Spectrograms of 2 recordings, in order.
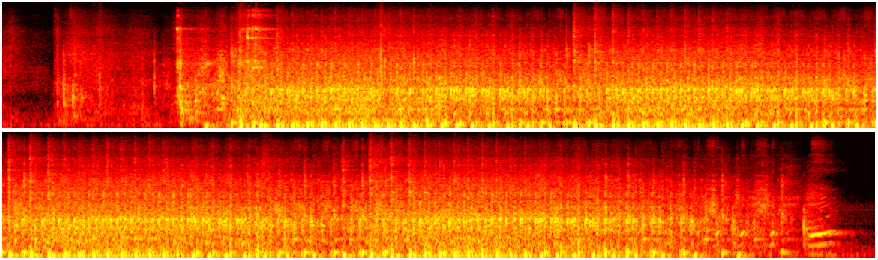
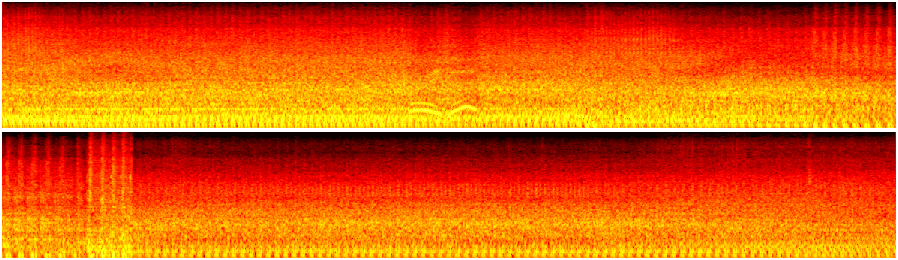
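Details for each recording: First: Victa Briggs & Stratton push mower from hard rubbish, sitting about two years, primed: a couple of failed pulls, then it catches into a fast, slightly uneven chug; hard start after storage. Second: Victa Briggs & Stratton push mower after fitting a new trimmed cable: even, rapid single-cylinder putter at a steady pace, no misses or surging; engine sounds healthy.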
